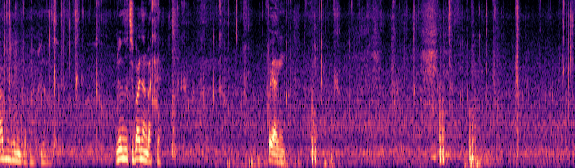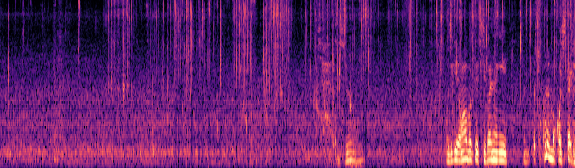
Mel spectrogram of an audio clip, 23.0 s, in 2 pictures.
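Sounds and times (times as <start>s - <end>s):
foil wrapper crinkling: 0.0s - 2.2s, 4.6s - 23.0s
crunchy chewing: 0.0s - 23.0s.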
